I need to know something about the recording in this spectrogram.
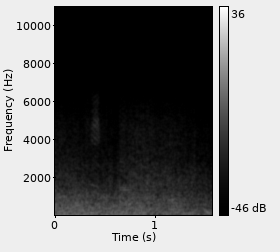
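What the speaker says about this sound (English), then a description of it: "There's a large explosion." A large explosion from 2,000-pound satellite-guided GBU bunker buster bombs, a loud, sustained low rumble and roar that fills the whole moment with no speech over it.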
